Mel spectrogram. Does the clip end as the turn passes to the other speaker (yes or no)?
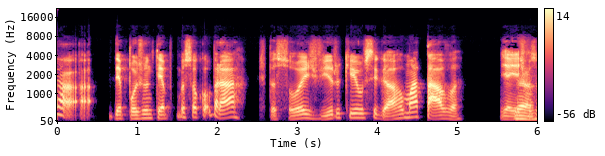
no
